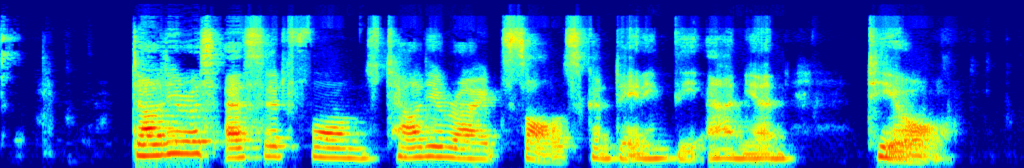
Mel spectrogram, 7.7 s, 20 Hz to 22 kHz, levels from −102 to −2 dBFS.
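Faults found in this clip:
Lost packet rebuilt from error correction, three single-packet losses at 3.55–3.57 s, 4.67–4.69 s and 6.55–6.57 s. Component: network path into the Opus decoder. Mechanism: each lost packet was replaced by the low-bitrate copy carried in the following packet, so the decoder played 20 ms of coarser audio instead of leaving a gap. Symptom: no dropout in the speech, but brief grainy, noisier patches at each point.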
